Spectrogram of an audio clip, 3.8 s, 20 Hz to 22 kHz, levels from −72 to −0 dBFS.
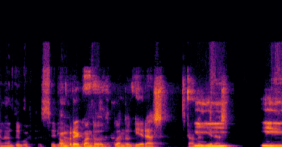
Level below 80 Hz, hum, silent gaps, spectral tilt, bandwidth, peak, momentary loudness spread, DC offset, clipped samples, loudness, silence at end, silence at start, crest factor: -48 dBFS; none; none; -3.5 dB/octave; 16 kHz; 0 dBFS; 13 LU; under 0.1%; under 0.1%; -17 LUFS; 0 s; 0 s; 16 dB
